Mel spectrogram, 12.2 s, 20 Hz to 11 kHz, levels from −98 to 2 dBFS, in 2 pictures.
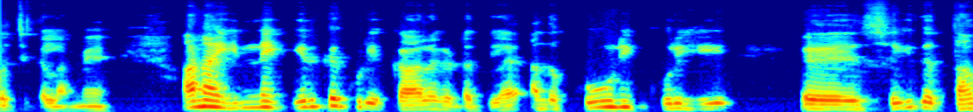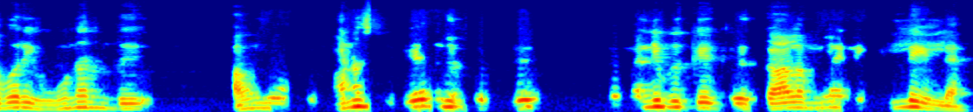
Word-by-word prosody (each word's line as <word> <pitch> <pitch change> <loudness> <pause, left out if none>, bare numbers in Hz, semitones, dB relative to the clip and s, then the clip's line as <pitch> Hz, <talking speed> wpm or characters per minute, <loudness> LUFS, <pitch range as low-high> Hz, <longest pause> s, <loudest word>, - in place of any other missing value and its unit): வச்சுக்கலாமே! 95 - -7 0.6
ஆனா 185 +2 +9 0.2
இன்னைக்கு 165 +1 -2
இருக்கக்கூடிய 185 -5 +1
காலகட்டத்தில, 115 -3 -2
அந்த 130 0 -5 0.2
கூனி 180 +3 +3 0.2
குறுகி, 140 0 -4 0.7
அ - - +4 0.3
செய்த 160 +2 -2
தவறை 155 +2 +1 0.2
உணர்ந்து, 150 -3 -3 0.7
அவங்களுக்கு 145 - -6 0.2
மனசு 195 0 +5 0.2
வேதனப்பட்டு, 200 - +3 0.9
மன்னிப்பு 175 0 +5
கேட்கிற 145 -2 0 0.2
காலம்லாம் 160 +2 +1
இன்னைக்கு 200 - -17
இல்லைல? 150 - +3
155 Hz, 100 wpm, -21 LUFS, 135-180 Hz, 0.9 s, ஆனா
